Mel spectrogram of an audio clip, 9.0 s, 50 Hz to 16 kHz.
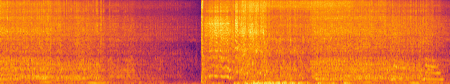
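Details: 1972 Ford F350 Custom abandoned one-owner truck, big-block V8, four-speed, after the fuel line was refitted to backfill the pump: starter grinds at about three and a half turns a second, catches briefly then fades. Fuel starvation, cranks but won't start.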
